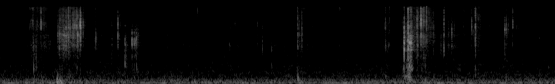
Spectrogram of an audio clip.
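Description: A black utility blade shaves curls off a solid pale soap bar held in the fingers. Soft, bright scraping and crisp crunching come in short bursts, with the loudest cuts near the start and around the four-second mark, over a quiet background.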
